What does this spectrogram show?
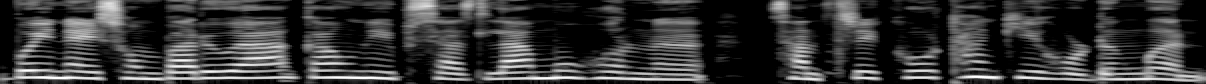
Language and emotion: Bodo, neutral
